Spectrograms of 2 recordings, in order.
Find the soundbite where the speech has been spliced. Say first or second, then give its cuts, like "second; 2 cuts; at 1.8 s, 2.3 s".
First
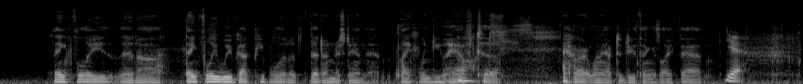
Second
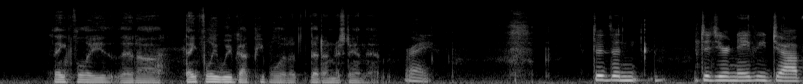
first; 2 cuts; at 3.9 s, 5.6 s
